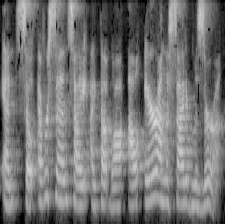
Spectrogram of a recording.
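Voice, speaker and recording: A woman with a somewhat high voice hosts a podcast conversation. She talks in a halting way, stopping and restarting with lots of fillers. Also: steady tone, a bit bright. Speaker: podcast host and pastor. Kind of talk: casual interview chat.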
